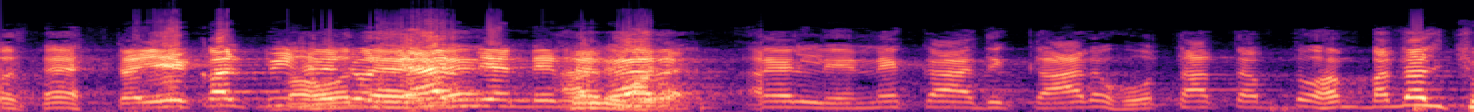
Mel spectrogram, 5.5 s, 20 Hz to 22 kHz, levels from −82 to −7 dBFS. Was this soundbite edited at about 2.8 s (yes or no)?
yes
